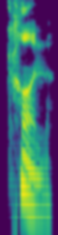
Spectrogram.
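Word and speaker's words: Kuhn: This is Kun.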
